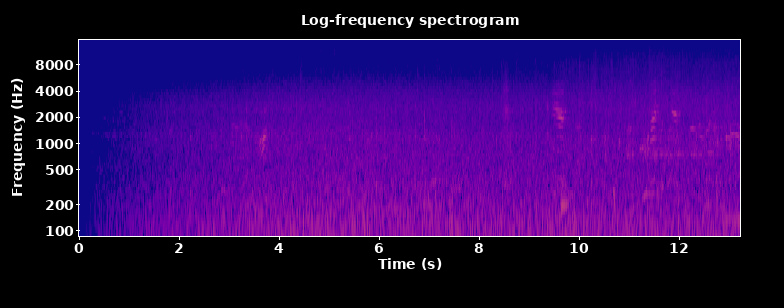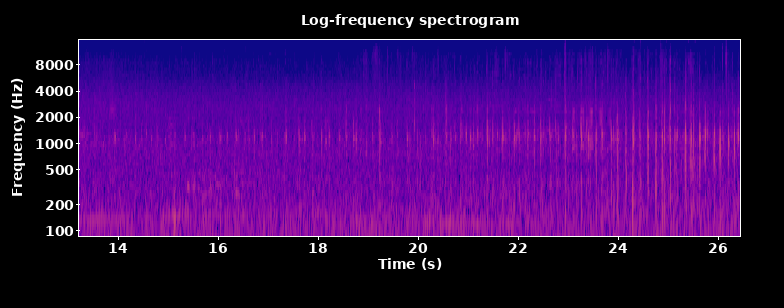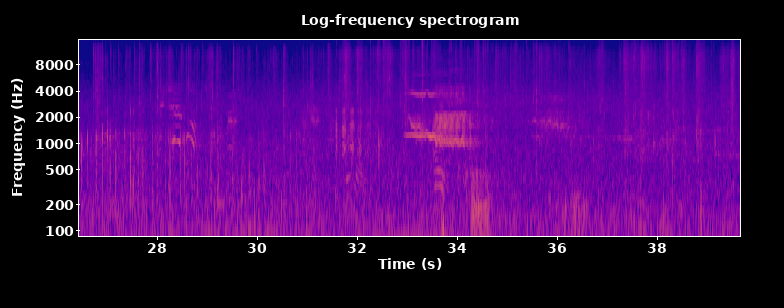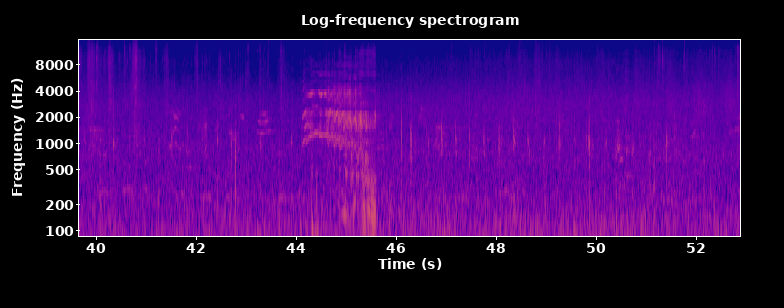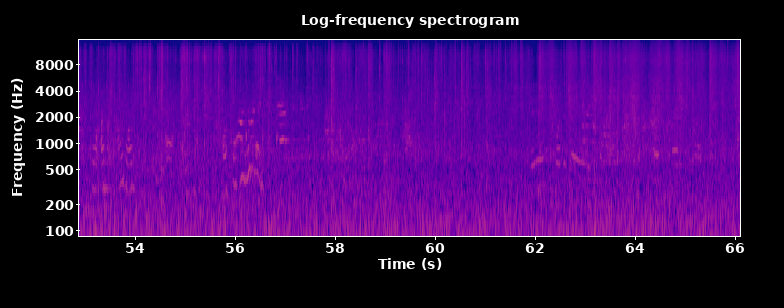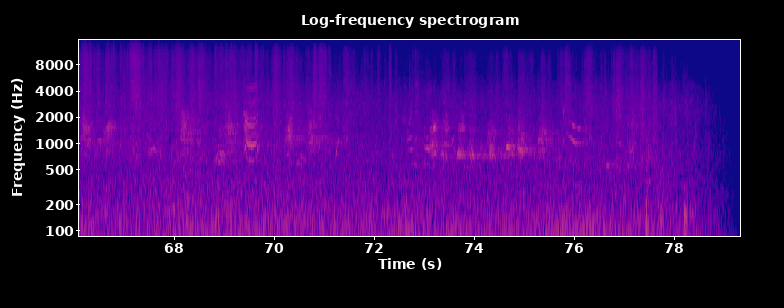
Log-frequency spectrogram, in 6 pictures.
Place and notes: Sounds heard at the Horseman's Campground. Recorded using a Zoom H1n recorder. Part of an Indiana Arts in the Parks Soundscape workshop sponsored by the Indiana Arts Commission and the Indiana Department of Natural Resources.
Indiana, United States of America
